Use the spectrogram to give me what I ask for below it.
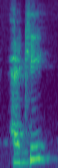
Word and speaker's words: eki: Another useful one would be train station, which is eki. Eki, okay. Yeah. And earlier, I think we talked about asking where the toilet was. Yes. Ore wa doko desu ka? So you can also say eki wa doko desu ka?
